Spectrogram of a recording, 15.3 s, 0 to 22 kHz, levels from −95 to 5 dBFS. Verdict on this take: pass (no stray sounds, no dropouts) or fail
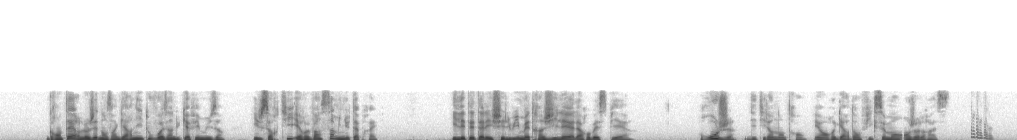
fail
